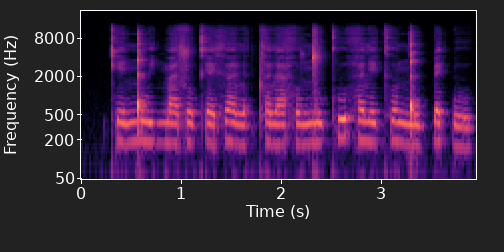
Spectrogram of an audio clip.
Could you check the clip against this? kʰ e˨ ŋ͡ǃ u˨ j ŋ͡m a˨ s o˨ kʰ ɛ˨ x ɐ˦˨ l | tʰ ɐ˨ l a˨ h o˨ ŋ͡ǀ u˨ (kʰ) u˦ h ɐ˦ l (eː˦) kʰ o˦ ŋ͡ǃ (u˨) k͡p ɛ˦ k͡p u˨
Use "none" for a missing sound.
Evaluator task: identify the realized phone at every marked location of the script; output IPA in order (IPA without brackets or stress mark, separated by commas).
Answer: kʰ, e˦, u˨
